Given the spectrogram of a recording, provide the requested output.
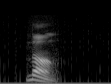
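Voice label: "neng", Chinese, fourth tone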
